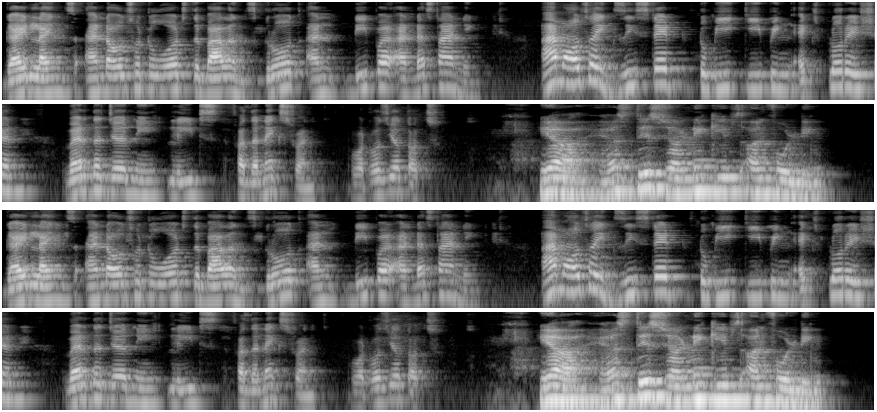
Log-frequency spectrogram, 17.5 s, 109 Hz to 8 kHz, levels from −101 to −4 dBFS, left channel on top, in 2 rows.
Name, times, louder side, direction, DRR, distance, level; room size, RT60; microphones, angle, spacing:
voice 1, 0.0-4.7 5.4-9.0 9.4-11.9 12.2-13.1, left 2 dB, 20° left, 0.4 m, -30 dB
voice 2, 14.1-16.9, right 4 dB, 40° right, 0.4 m, -22 dB
6.0 x 3.7 x 4.9 m
head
